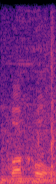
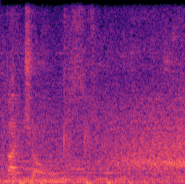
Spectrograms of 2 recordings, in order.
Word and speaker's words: Buchholz: And they'll go to work against the no-hit kid from back in 2008, the slender right-hander Clay Buchholz. Yep, he said it wrong. Clay Buchholz.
